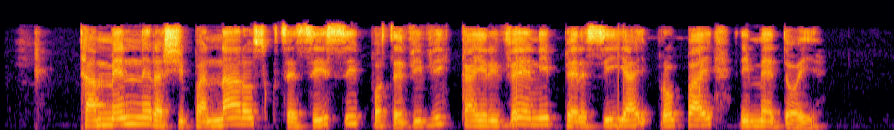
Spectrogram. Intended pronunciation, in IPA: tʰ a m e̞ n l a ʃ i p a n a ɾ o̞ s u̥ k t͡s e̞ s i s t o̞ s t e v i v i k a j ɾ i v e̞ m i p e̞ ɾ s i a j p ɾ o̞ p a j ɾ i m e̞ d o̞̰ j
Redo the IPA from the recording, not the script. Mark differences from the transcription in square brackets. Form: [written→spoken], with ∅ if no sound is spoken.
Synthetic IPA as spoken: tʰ a m e̞ n l a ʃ i p a n a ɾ o̞ s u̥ k t͡s e̞ s i s [t→p] o̞ s t e v i v i k a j ɾ i v e̞ [m→n] i p e̞ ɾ s i a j p ɾ o̞ p a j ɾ i m e̞ d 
